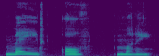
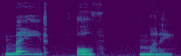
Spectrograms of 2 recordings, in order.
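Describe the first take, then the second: First: Each word is said separately, with a full 'of'. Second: Each word is said separately, with a full 'of'.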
